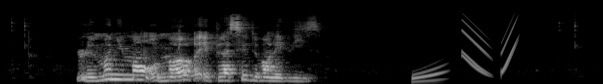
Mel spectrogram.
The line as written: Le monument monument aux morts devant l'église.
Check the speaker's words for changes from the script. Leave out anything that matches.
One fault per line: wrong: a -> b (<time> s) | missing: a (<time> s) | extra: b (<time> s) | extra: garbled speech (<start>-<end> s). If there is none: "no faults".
missing: monument (1.5 s)
extra: est placé (2.0 s)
